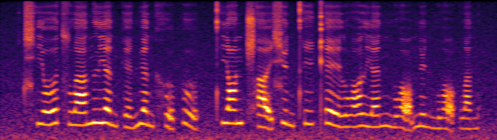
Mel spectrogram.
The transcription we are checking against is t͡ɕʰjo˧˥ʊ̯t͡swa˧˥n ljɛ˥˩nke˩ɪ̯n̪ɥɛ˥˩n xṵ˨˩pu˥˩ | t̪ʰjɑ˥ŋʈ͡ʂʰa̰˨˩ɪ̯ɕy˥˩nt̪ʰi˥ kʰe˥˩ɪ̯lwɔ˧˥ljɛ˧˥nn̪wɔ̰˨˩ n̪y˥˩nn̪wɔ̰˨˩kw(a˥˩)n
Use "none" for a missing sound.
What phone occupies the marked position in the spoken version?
a˦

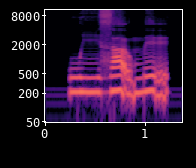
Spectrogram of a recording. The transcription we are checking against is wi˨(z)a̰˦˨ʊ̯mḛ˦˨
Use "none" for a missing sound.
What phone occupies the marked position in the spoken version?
z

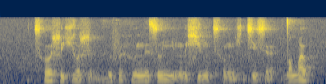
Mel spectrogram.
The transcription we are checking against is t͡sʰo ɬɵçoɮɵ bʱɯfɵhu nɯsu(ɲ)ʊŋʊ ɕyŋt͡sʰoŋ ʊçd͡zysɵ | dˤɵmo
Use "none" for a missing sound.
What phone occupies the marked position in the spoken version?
ɲ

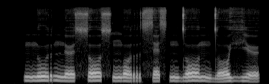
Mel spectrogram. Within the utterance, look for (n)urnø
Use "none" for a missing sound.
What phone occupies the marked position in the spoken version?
n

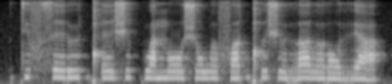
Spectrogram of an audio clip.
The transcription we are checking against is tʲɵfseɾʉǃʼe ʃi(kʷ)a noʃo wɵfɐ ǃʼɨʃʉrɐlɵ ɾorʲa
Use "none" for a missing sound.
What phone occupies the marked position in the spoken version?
kʷ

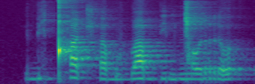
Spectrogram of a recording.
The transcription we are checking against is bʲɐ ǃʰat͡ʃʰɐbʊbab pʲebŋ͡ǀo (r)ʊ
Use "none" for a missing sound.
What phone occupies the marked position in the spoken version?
r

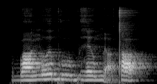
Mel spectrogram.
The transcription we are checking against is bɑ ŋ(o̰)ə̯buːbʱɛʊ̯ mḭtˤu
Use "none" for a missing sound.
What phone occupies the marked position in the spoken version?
o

